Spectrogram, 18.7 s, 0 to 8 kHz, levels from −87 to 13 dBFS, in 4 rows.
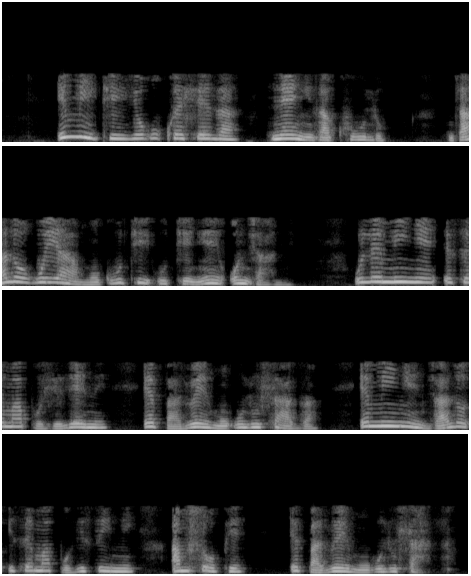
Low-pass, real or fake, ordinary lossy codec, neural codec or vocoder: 7.2 kHz; fake; AAC, 16 kbps; codec, 16 kHz in and 24 kHz out, 1 kbps, XY-Tokenizer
